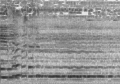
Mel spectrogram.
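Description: Girls' voices singing together in unison over a faint backing track, rising into one long held note at the close of a song.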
